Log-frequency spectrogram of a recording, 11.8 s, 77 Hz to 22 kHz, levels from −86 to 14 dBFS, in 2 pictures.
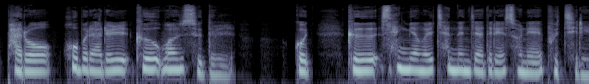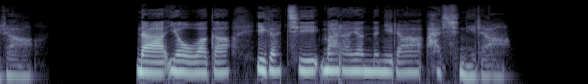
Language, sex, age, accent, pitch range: Korean, female, 40-59, native, 180-210 Hz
